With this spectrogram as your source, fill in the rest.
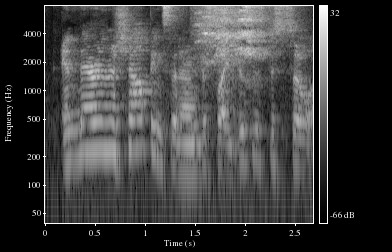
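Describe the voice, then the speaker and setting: This is a man's voice. He speaks with an American accent. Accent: slight Southern US accent, mostly covered. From US South, Atlanta, Georgia. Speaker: gardening YouTuber. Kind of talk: casual Q&A chat.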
